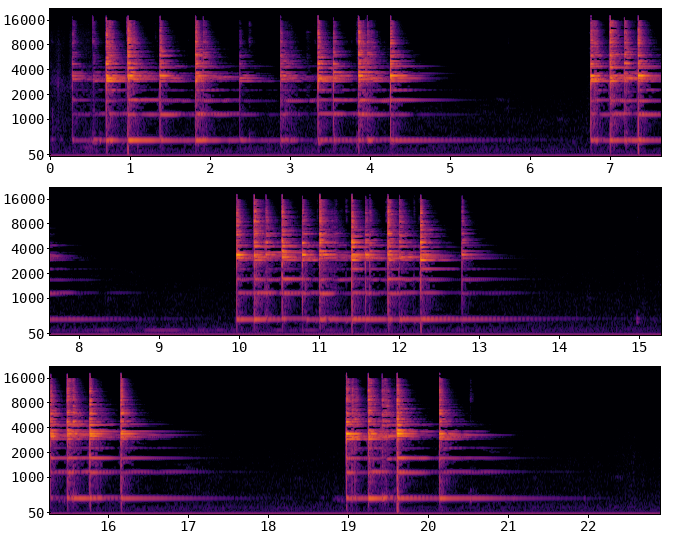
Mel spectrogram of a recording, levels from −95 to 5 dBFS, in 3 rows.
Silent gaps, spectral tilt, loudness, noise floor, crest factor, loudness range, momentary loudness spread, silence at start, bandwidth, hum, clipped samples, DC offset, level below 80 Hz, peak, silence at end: none; 3.5 dB/octave; -22 LUFS; -76 dBFS; 26 dB; 5 LU; 20 LU; 0.25 s; 17 kHz; none; under 0.1%; under 0.1%; -78 dBFS; -4 dBFS; 2.25 s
